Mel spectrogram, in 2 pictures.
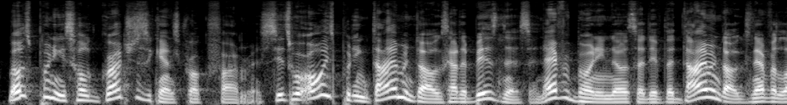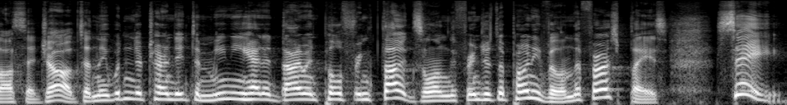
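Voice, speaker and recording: Male reader as bubbly girl pony, high-pitched, swooping intonation, gushing storybook chatterbox, dry close recording. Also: no room sound. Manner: gushing, rambling, endless run-on chatter. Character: hyperactive, chatty, bubbly young female pony party girl. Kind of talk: animated fan fiction character reading.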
